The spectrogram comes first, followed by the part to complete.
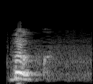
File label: book, afrikaans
